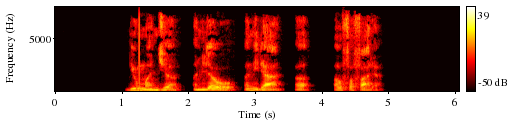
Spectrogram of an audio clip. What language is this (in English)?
Catalan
